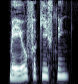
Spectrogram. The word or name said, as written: maveforgiftning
